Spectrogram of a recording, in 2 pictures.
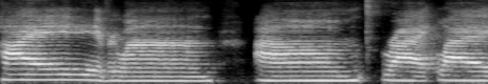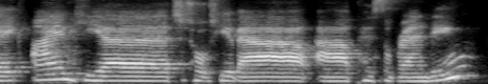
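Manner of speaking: heavy vocal fry. Explaining a speech trend, the speaker demonstrates vocal fry. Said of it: "you fry out the words".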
